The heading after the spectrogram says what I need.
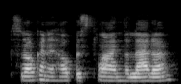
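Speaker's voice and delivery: ordinary talk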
